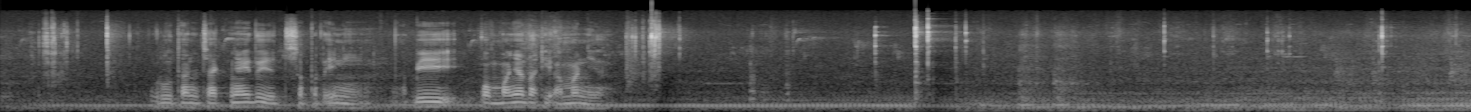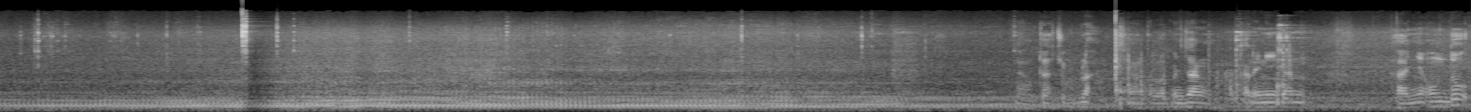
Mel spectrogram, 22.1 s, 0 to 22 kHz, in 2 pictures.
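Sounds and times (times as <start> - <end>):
vehicle engine running: 0.0 - 22.0
metallic clicks of hand tools: 8.7 - 11.6.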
